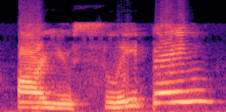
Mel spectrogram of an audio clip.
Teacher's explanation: notice how my voice goes up at the end of a question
